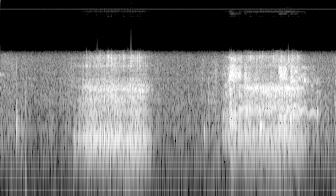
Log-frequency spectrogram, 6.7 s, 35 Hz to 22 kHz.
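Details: Snoring from a sleeping adult: two loud, rough, rattling snores on the in-breath, each about 1.5 seconds, with quiet pauses between.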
